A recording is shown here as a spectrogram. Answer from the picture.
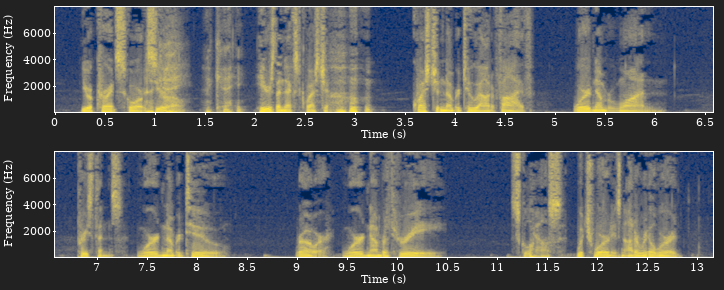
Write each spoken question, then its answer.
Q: Which word is not a real word?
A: Priestens is not a real word.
